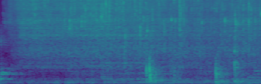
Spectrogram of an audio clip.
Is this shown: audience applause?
no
